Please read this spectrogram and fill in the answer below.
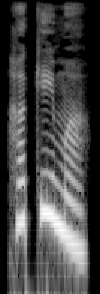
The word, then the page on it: ಹುಕುಮು: hukumu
